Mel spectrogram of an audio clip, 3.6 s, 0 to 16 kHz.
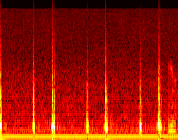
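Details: Normal heart sounds in the pulmonary area, about 56 a minute, with physiological splitting of S2 during inspiration.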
